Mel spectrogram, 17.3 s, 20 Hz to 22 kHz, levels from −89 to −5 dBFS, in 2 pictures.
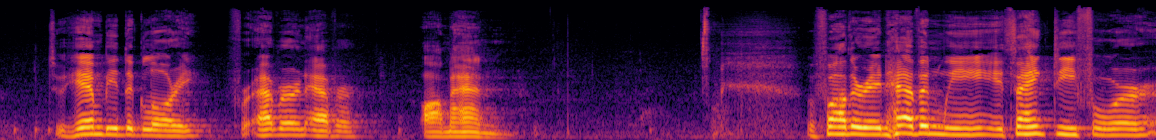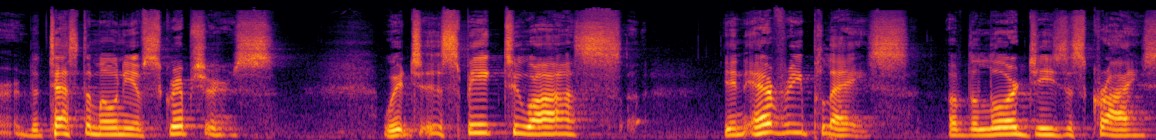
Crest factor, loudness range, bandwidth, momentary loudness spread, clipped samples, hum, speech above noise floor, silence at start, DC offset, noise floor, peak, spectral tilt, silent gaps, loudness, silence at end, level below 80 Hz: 18 dB; 6 LU; 17.5 kHz; 16 LU; under 0.1%; none; 37 dB; 0.4 s; under 0.1%; -55 dBFS; -2 dBFS; -4.5 dB/octave; none; -18 LUFS; 0 s; -66 dBFS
